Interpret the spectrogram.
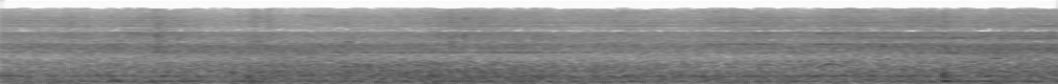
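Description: Passenger coaches of an Indian express train rolling past on the track as it pulls out, a steady rumble of wheels and bogies with a faint steady hum. A single sharp click near the end.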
